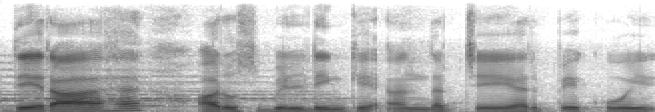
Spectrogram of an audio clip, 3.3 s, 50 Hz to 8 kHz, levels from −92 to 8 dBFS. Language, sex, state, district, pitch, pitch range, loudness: Hindi, male, Bihar, Patna, 125 Hz, 115-130 Hz, -19 LUFS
